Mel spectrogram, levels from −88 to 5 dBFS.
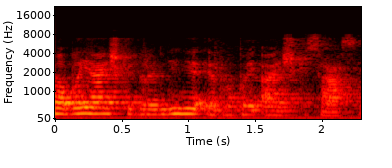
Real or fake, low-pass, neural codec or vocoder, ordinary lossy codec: real; 7.2 kHz; none; Opus, 24 kbps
